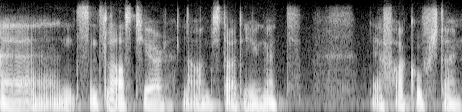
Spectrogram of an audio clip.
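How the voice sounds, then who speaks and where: In a quiet background, a man with a Dutch accent speaks at a very slow pace. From Netherlands. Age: 30s. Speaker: student. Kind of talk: interview. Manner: hesitant, many fillers.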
